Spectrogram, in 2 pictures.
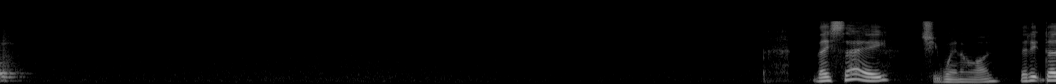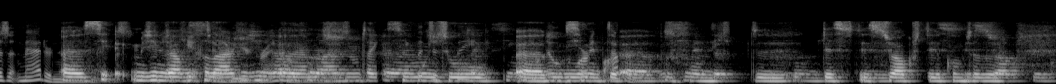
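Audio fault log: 0.0–0.25 s, 12.21–12.63 s, 12.95–15.73 s, 16.09–19.51 s and 19.82–21.13 s, echo leak: an echo canceller on a loudspeaker end likely failed to strip out what its microphone picked up, so the far side's audio returns about 1.03 s late. The opening scrap is faint, well under the speech. At 12.21 s it is as loud as the speech, and after that it stays only a little quieter, so overlapping delayed copies blur the talking until the end.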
